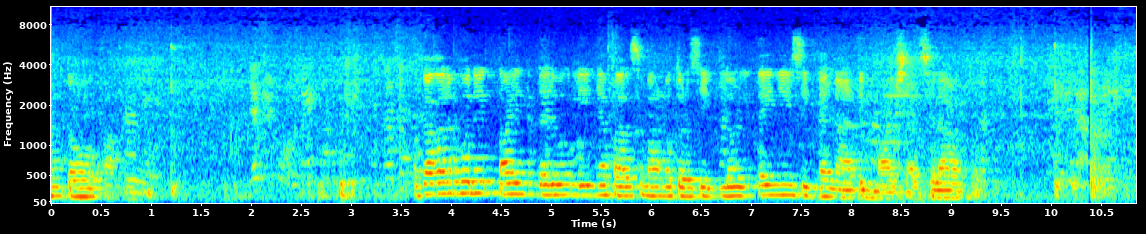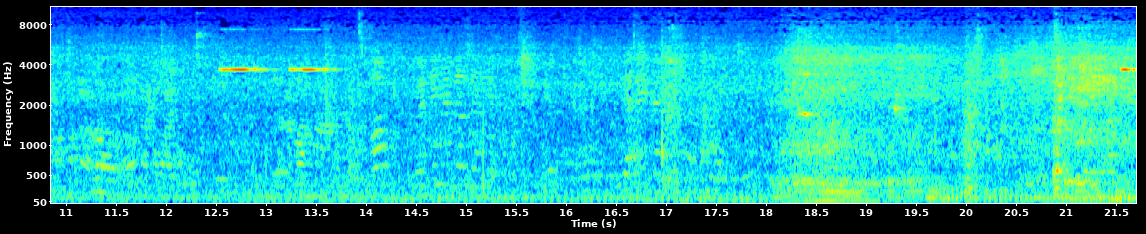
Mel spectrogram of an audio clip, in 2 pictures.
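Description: A crowd murmurs outdoors.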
